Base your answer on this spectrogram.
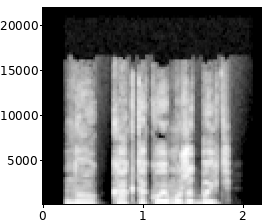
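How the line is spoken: Frightened exclamation. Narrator (Russian): испуганно воскликнула Джиэль

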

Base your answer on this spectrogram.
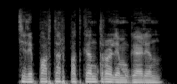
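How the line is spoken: Rapid chatter. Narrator (Russian): затараторила Веснушка

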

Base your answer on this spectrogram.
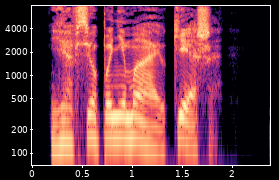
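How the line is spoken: Sighing. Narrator (Russian): вздохнул я

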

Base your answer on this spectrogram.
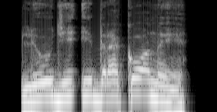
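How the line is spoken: Roar. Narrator (Russian): взревел Каркало

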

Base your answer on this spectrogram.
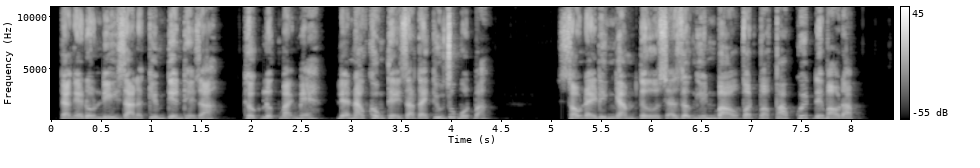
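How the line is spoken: Hurried desperate shout. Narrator (Vietnamese): linh nham tử bị hai người tấn công dữ dội, khó có thể chống đỡ lâu dài, vội vàng hét lớn

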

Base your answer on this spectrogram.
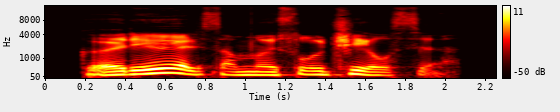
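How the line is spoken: Strong male voice. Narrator (Russian): произнес я не своим голосом скелета, а сильным мужским голосом

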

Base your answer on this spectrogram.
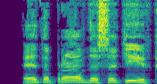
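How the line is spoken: Shout. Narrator (Russian): крикнул он

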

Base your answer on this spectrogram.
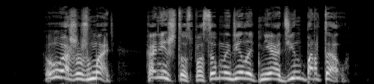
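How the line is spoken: Shouting over magical cannon fire. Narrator (Russian): Где-то возле меня, перекрывая раскаты работающих магических орудий, прокричал Фома

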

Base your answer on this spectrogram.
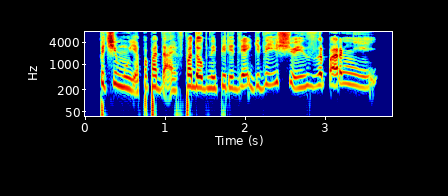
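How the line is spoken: Grumbling like an old woman. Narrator (Russian): Ворчала я, подобно бабуле

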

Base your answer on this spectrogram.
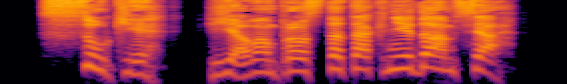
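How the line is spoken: Furious yell. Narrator (Russian): заорал Костик

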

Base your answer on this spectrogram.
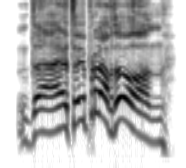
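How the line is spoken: Amazed exclamation, prince. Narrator (Russian): Воскликнул в изумлении наследный принц

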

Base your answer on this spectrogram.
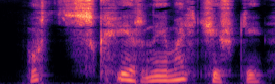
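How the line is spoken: Muttered. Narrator (Russian): пробормотала Кей

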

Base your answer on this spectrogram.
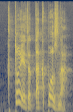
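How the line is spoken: Witch's sharp displeased question. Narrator (Russian): резко и недовольно спросила великая ведьма

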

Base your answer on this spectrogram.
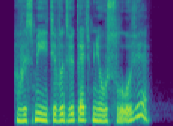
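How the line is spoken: Laughing. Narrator (Russian): рассмеялся он

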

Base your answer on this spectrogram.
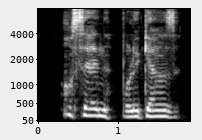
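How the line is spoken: Stage manager shouting. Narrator (French): cria le régisseur dans l'escalier

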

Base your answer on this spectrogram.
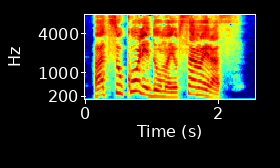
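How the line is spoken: Smirking reply. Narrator (Russian): хмыкнул в ответ Ансгар

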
